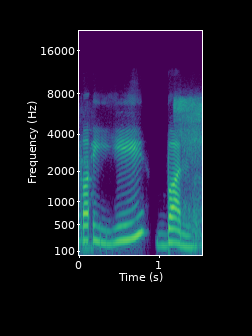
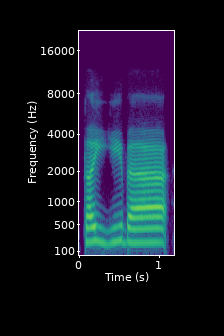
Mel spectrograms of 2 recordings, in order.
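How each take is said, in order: First: The word ends with an 'an' sound. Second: The word ends with a long 'a' vowel. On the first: The recitation carries on without stopping. "if we didn't want to stop, we would just want to carry on" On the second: The recitation stops on this word. "But if we are stopping"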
